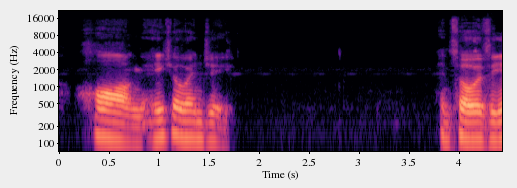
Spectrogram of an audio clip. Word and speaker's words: Hong: create the vibration of the sound of the syllable Hong, H-O-N-G.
